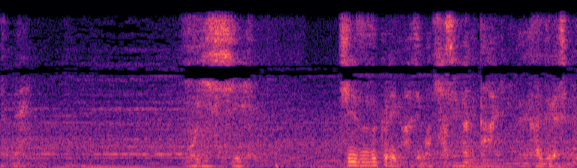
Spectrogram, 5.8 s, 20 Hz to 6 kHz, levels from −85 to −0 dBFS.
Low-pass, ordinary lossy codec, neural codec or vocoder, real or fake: 5.4 kHz; none; none; real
